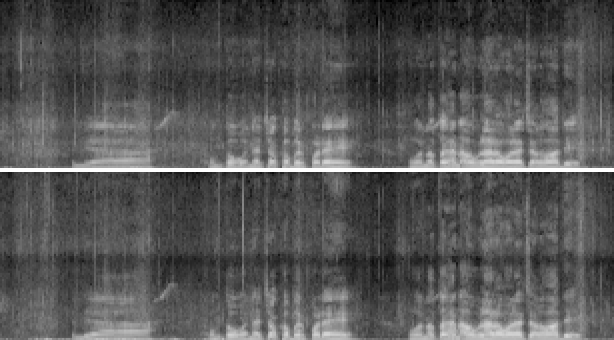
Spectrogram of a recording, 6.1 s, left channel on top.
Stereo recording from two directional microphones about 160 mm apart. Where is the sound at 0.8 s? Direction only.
10° right (ahead or behind).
